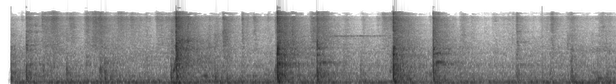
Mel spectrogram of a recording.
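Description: Badminton rally: five sharp racket-on-shuttlecock hits over about three seconds, the three loudest about a second apart with softer ones between.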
